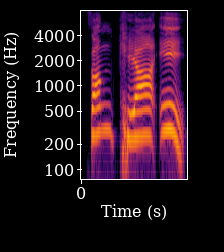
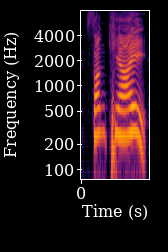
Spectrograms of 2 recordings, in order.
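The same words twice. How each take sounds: First: "संख्याएं" drawn out slowly, nasal last vowel; चंद्रबिंदु का उच्चारण. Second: Quicker, joined-up word; speed में पढ़ना. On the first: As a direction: stretch "संख्याएं" syllable by syllable, ending through the nose. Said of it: "इसका उच्चारण हम लोग नाक से करते हैं". ("संख्याएं" धीरे, आख़िरी स्वर नाक से) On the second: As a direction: read it in one run. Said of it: "इसको हम स्पीड में आपको पढ़ करके". (जोड़कर तेज़ी से पढ़ना) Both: Shown as a demonstration.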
